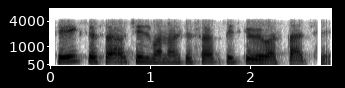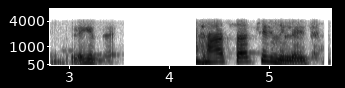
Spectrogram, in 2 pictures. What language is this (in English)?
Maithili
